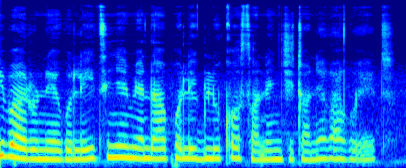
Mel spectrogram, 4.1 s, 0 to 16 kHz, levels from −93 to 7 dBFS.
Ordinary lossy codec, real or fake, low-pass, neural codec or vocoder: MP3, 96 kbps; real; 14.4 kHz; none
